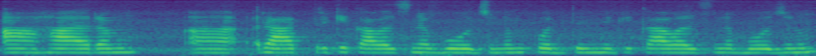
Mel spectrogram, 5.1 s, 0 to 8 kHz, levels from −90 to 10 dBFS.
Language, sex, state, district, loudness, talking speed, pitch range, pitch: Telugu, female, Andhra Pradesh, Chittoor, -19 LUFS, 105 wpm, 205-215 Hz, 210 Hz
